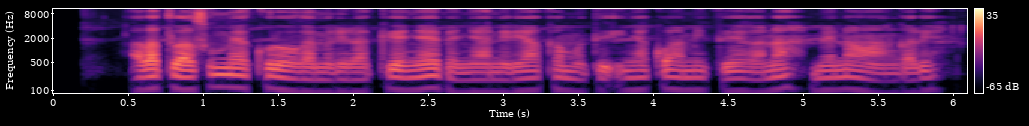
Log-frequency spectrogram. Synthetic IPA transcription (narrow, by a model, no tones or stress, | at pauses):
aðatuasumɛkoɾoɣameɾeɾakeɲɛβɛɲaneɾjakamoteʔiɲakwamitɛɣanamɛnawaːŋɡaɾe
